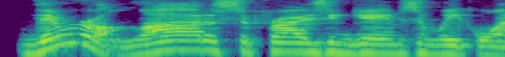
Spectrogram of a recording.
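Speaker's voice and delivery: ordinary delivery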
